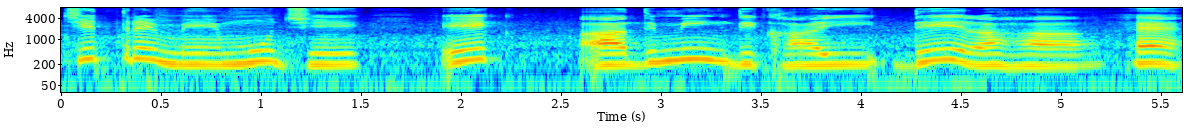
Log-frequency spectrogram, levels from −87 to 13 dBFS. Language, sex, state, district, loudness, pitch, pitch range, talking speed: Hindi, female, Madhya Pradesh, Katni, -19 LUFS, 210 Hz, 195-245 Hz, 95 wpm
